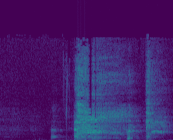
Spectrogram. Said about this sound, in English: You could edit out all my coughs.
